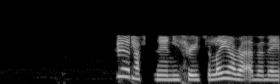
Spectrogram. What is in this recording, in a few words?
call recording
